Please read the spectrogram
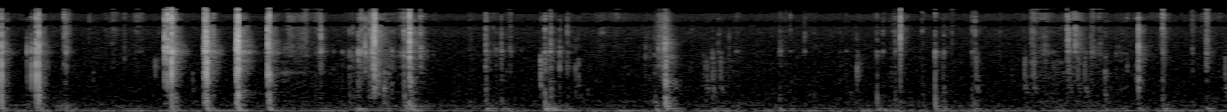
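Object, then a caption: Bar of soap. Long fingernails scratch inside the center hole and along the edges of a yellow bar of soap, making fast, quiet scratching with sharp, bright taps mixed in. The taps are short, dry clicks over a soft, low rustle.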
